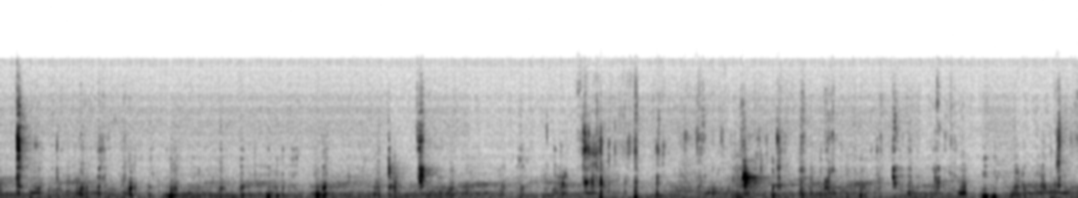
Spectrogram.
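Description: A person chewing rice and curry eaten by hand, close to the microphone: wet mouth sounds with irregular short clicks and smacks.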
